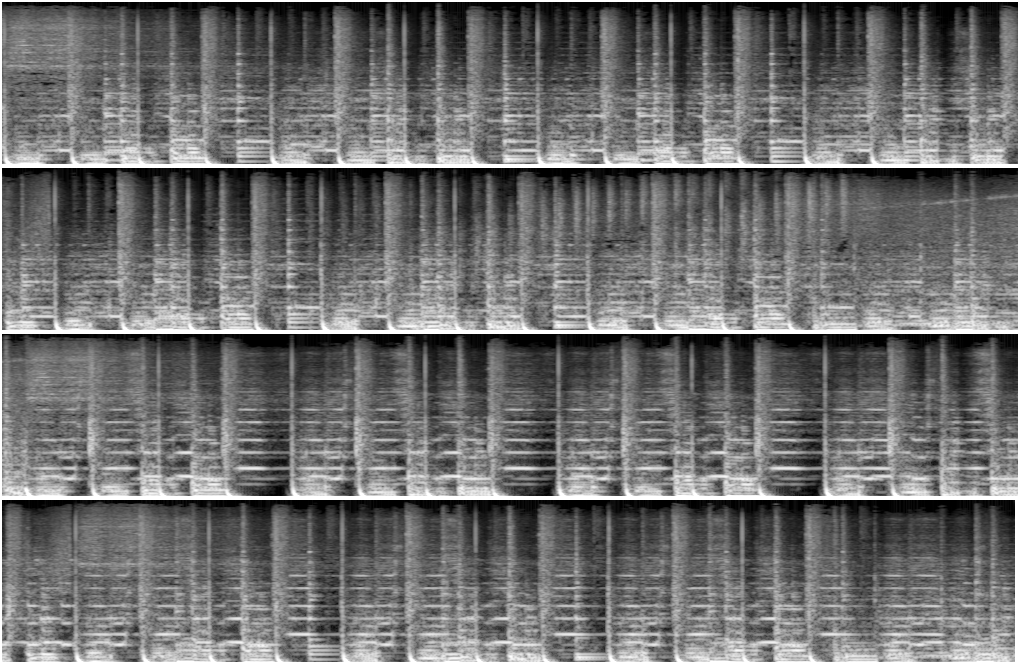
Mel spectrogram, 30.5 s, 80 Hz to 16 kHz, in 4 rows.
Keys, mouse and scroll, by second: 0.6 double click, 0.7 alt+scroll down 1, 1.0 space, 1.5 alt+scroll down 1, 1.6 space, 2.2-2.5 alt+scroll up 1, 2.5 alt+scroll down 1, 2.7-3.7 alt+scroll up 1, 3.7 ctrl+click, 5.2-5.8 alt+scroll up 1, 7.0 alt+click, 7.2 alt+scroll down 1, 7.4 alt+scroll up 1, 7.7 space, 10.4 shift+click, 13.5 double click, 14.1 ctrl+z, 17.4-17.9 alt+scroll down 1, 18.7 ctrl+z, 18.9 ctrl+click, 20.4-20.9 alt+scroll up 1, 21.4 Delete, 22.0 alt+scroll down 1, 22.4-23.0 alt+scroll up 1, 24.7 Delete, 25.5-26.1 alt+scroll up 1, 26.2 space, 27.0 ctrl+z, 28.0 alt+click.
